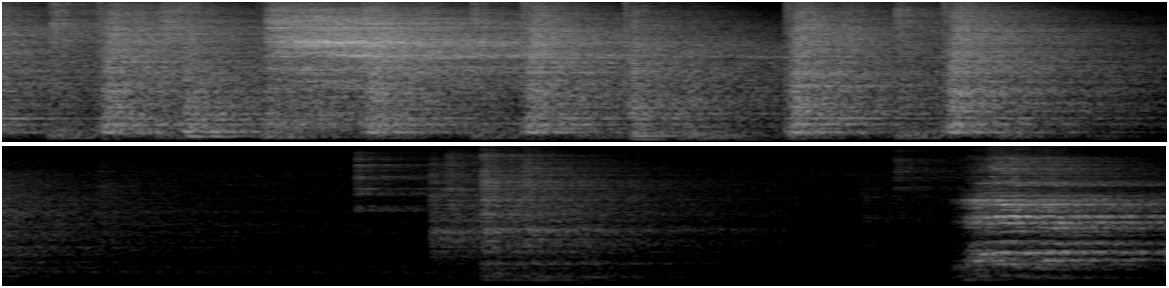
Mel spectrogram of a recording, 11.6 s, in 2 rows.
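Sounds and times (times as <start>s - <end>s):
drums with reverb: 0.0s - 5.4s.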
